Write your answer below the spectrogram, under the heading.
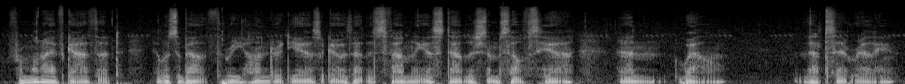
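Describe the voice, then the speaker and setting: Man acting a gravelly, very deep wary werewolf. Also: a little hiss or hum, full character voice, low-quality recording. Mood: confiding, ominous. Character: male werewolf from the woods, wary, earnest, protective. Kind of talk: ASMR roleplay acting.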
